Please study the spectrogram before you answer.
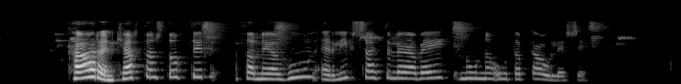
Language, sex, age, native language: Icelandic, female, 40-49, Icelandic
